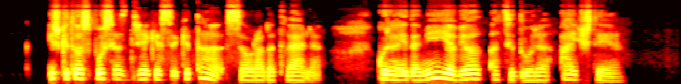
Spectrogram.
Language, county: Lithuanian, Vilnius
